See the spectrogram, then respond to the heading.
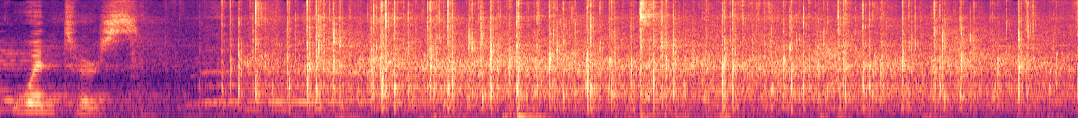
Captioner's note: audience applauds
